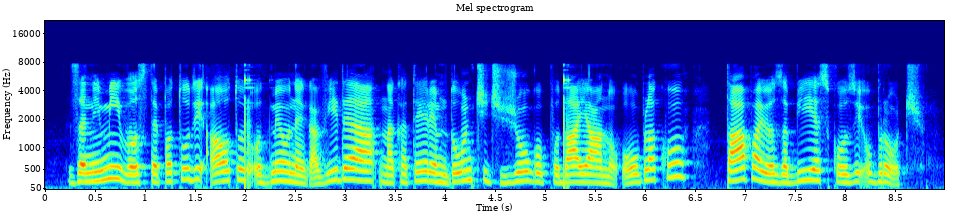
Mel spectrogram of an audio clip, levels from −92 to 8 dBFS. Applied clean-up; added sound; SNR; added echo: none; Chink, clink; 14 dB; none.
